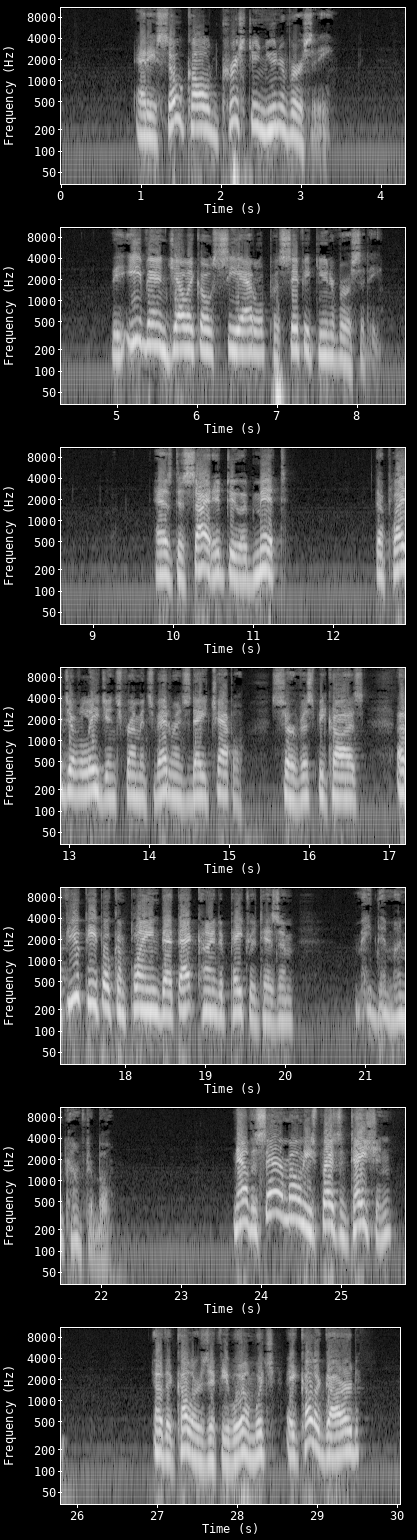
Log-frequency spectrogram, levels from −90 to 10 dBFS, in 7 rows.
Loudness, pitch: -9 LUFS, 160 Hz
